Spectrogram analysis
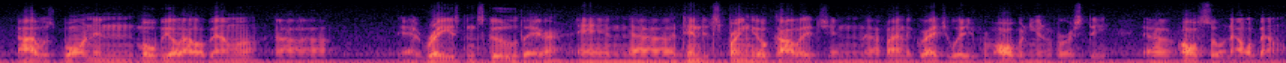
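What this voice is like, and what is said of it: Slight Southern US drawl. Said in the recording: “I detect just a bit of what we call a southern drawl”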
